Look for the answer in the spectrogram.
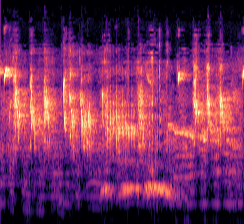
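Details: Clamorous reed warbler, known locally as kerak basi, singing vigorously: a dense stream of harsh, chattering and scratchy notes mixed with higher whistled chirps, with a lower warbling phrase near the middle.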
